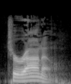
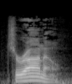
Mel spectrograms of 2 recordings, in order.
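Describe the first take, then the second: First: The O vowel is an unrounded short O. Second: The same.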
